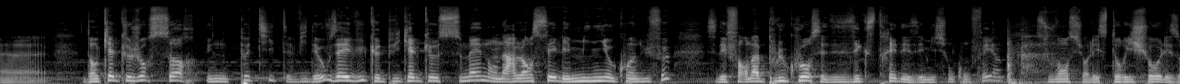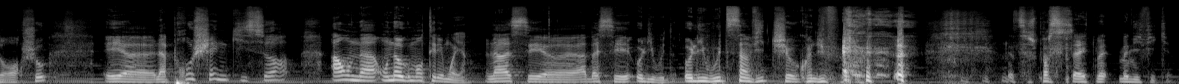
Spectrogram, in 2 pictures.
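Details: Adult male speaker; normal voice.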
